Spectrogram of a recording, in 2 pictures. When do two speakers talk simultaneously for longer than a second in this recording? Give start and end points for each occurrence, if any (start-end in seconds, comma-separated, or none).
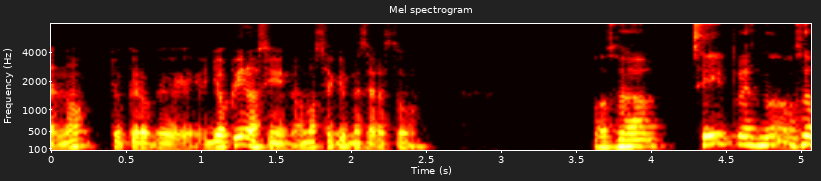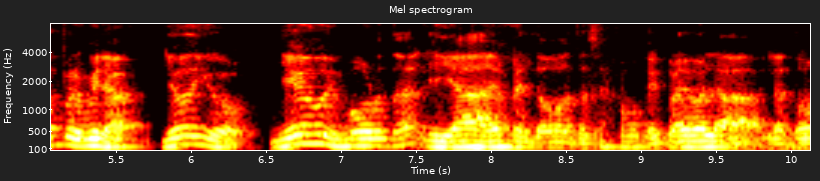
none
